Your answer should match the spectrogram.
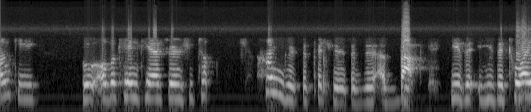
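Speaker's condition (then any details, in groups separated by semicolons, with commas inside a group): Cerebral palsy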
